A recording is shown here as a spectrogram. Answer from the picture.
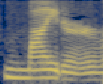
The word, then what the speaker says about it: MITRE: I thought you had been here before, but Chris from, it's pronounced MITRE, right? – That's right, yes.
